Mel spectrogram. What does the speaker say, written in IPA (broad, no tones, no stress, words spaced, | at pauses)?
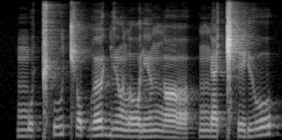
moǁʰu cʰɔbœ ɡʲɔ̃lɔɾʲœ̃ ŋɑ | ŋæǁʰeɾʲo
